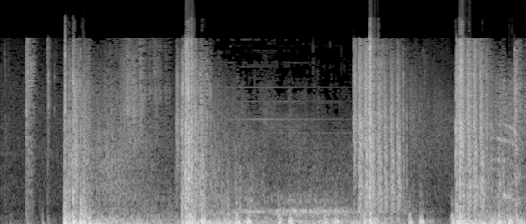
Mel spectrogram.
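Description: Gunshots fire in rapid bursts with loud bangs.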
